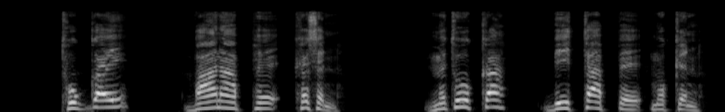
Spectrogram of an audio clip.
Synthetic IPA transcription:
t̪ʰʊɡːɐj | baːnaːpːɛkʰɛsɛnːɐ | mɛt̪uːkːɐ | biːt̪ːaːpːɛmɔkːɛnːɐ

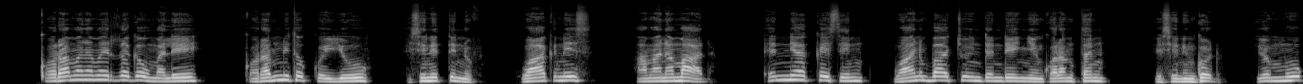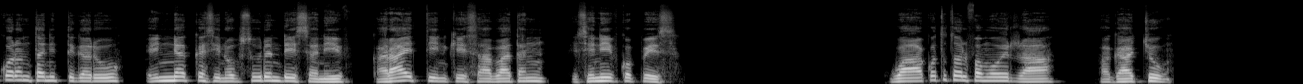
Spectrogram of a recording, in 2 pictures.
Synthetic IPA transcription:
kʼɔɾɐmɐnɐmɐɪrːɐɡɐʔʊmɐle̞ː | kʼɔɾɐmnɪt̪ɔkːɔɪjːuː | ɪsɪnɪt̪ːɪnːʊf | waːkʼnɪs | ɐmɐnɐmaːᶑɐ̥ | ʔɪnːɪɐkːɐɪsɪn | waːnbaːt͡ʃːuːhɪnd̪ɐnd̪e̞ːɲːeːŋkʼɔɾɐmt̪ɐn | ɪsɪnŋɡɔᶑʊ̥ | jɔmːuːkʼɔɾɐmt̪ɐnɪt̪ːɪɡɐɾuː | ɪnːɪɐkːɐɪs̬ɪnɔbsuːd̪ɐnd̪e̞ːsːɐniːf | kɐɾaːɪt̪ːiːŋke̞ːsːaːbaːt̪ɐn | ɪsɪniːfkʼɔpʼːe̞ːsːɐ̥ | waːkʼɔt̪ɐt̪ɔlfɐmo̞ːɪrːaː | fɐɡaːt͡ʃːuː

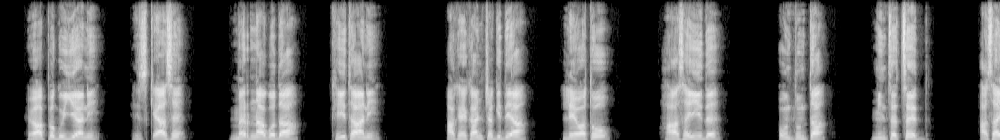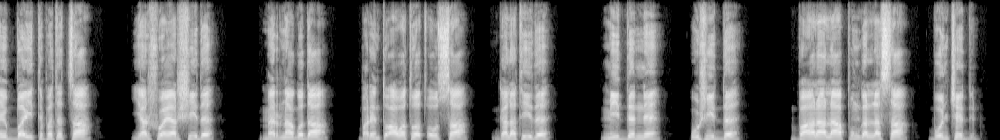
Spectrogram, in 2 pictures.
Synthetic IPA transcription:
hɛwaːpːɛɡʊjːɪjaːn | hɪ̰skʼːɪjaːs̬ɛ | mɛɾnaːɡɔd̪aː | kiːt̪aːn | ʔɐke̞ːkɐnt͡ʃːɐɡɪd̪ɪjaː | le̞ːwɐt̪o̞ː | haːs̬ɐjiːd̪ɛ | ʔʊnt̪ːʊnt̪ːɐ | mɪnt͡sːɛt͡sːe̞ːd̪ːɐ̥ | ʔɐsɐjʊbːɐjɪt̪ːɪpɛt̪ɛt͡sːaː | jɐɾʃʊwaːjɐɾʃiːd̪ɛ | mɛɾnaːɡɔd̪aː | bɐɾɛnt̪ːɔaːwɐt̪ʊwaːt͡sʼo̞ːsːaː | ɡɐlɐt̪iːd̪ɛ | miːd̪ːɛnːɛ | ʊʃ̬iːd̪ːɛ | baːlaːlaːpːʊŋɡɐlːɐsːaː | bɔnt͡ʃːe̞ːd̪ːɪnɔ

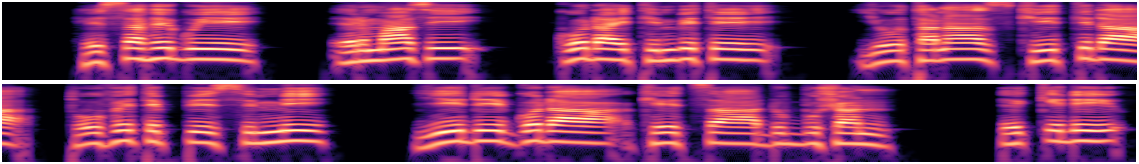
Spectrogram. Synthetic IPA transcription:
hɛsːɐfɛɡʊjɛ | ʔɛɾmaːsɪ | ɡ̥ɔd̪ɐjt̪ɪmbɪt̪ɛ | jo̞ːt̪ɐnaːskiːt̪ːɪd̪ɐt̪o̞ːfɛt̪ɛpːɛsɪmːɪ | jiːd̪ɪɡɔd̪aːke̞ːt͡sːaːd̪ʊbːʊʃɐn | ɛkʼːɪd̪ɪ

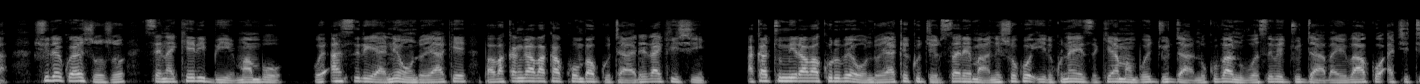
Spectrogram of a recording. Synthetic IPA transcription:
ʃure̞kwaiʐo̞ʐo̞ | se̞nake̞ɾibʱimambo̞ | we̞ʔasiɾiane̞ɦo̞ndo̞jake̞paʋakaŋɡaʋakako̞mbaɡʱutaɾe̞rakiːʃi | akatumiɾaʋakuɾuʋe̞ɦo̞ndo̞jake̞kud͡ʒe̞rusaɾe̞mane̞ʃo̞ko̞iɾikunaɦe̞zekijamambowe̞d͡ʒudʱano̞kuʋan̤uʋo̞se̞ʋe̞d͡ʒudʱaʋaiʋako̞ʔat͡ʃiːti̥

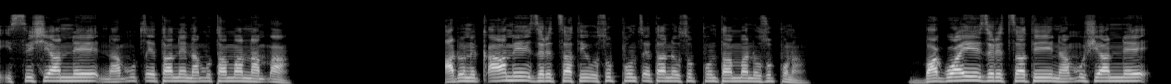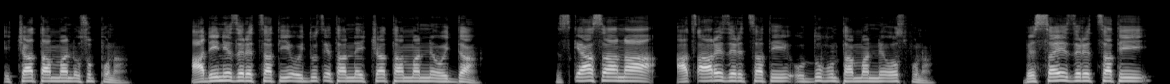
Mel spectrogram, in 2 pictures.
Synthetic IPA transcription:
ɪsːɪʃɪjanːɛnɐmːʊt͡sʼɛːt̪ɐnːɛnɐmːʊt̪ɐmːɐnːɐmːɐ̰ | ʔɐd̪ɔnkʼaːmɛzɛɾɛt͡sːɐt̪ɪʊsʊpːʊnt͡sʼɛːt̪ɐnːɛʊsʊpːʊnt̪ɐmːɐnʊs̬ʊpːʊnɐ̰ | bɐɡʊwajɛzɛɾɛt͡sːɐt̪ɪnɐmːʊʃɪjanːɛ | ɪt͡ʃːɐt̪ɐmːɐnʊsʊpːʊnɐ̰ | ʔɐ̰d̪ɪnɛzɛɾɛt͡sːɐt̪ɪɔjd̪ːʊt͡sʼɛt̪ɐnːɛɪt͡ʃːɐt̪ɐmːɐnːɛɔjd̪ːɐ̰ | hɪskʼːɪjaːsaːna | ɐt͡sʼaːɾɛzɛɾɛt͡sːɐt̪ɪʊd̪ːʊpʊnt̪ɐmːɐnːɛoːspʊnɐ̰ | bɛsːɐjɛzɛɾɛt͡sːɐt̪ɪ

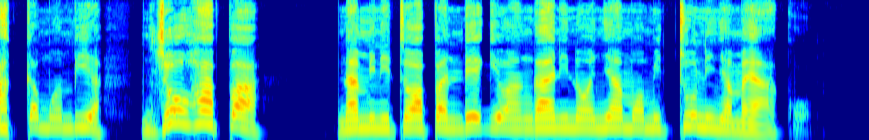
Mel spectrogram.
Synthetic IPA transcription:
akamwambia | nd͡ʒɔːɦapa | naminitɔwapandɛɠɛwaŋɡaninawaɲamawamituniɲamajakɔ

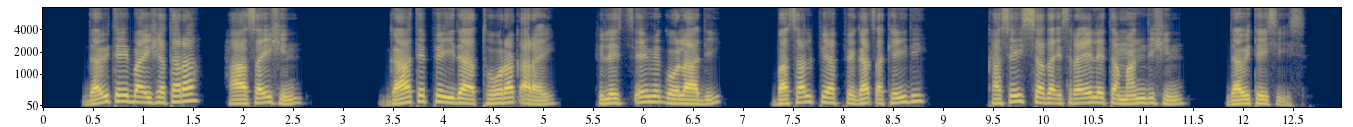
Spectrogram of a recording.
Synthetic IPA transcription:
d̪ɐwɪt̪ɛjbɐɪʃ̬ɐt̪ɐɾɐ | haːsɐjɪʃɪn | ɡaːt̪ɛpːɛjɪd̪aːt̪o̞ːɾɐkʼɐɾɐj | fɪlɛs̬t͡sʼːeːmɛɡolaːd̪ɪ | bɐsɐlpːɪjapːɛɡɐt͡sʼɐkɛjɪd̪ɪ | kɐsɛjsːɐd̪ɐɪsɾaːʔeːlɛt̪ɐmɐnd̪ɪʃɪn | d̪ɐwɪt̪ɛjsḭːs

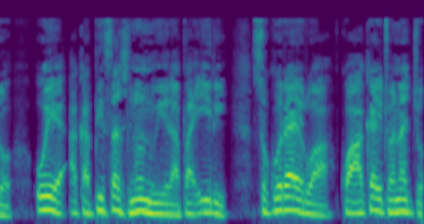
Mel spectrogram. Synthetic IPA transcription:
o | uje̞ʔakapisaʐino̞n̤wiɾapaiːɾiso̞k̬uɾajirwakwaːkaitwanad͡ʒo

